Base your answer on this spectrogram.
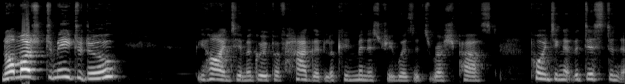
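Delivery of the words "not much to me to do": loud, high, breathless bluster; puffing, excited Bagman. Acted. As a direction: bounce in out of breath and thrilled. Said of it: "he puffed".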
